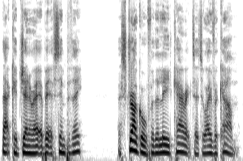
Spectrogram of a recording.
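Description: A man's voice: medium pitch, fairly even intonation, fairly quick, a little mellow, dry recording, natural voice. A man doing a cheeky plumber, blunt and matey, tossing out slang with a grin in his voice. The sound is bone-dry and close to the mic, like a small studio booth. It is a comic audio story. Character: cheeky working-class male plumber, blunt.

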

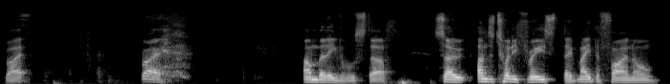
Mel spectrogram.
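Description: A man from England hosts a casual podcast chat. His voice sits very low. He teases and banters with the others, and the sound is dry and close. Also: a little slow, warm tone, no room sound. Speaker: podcast host.

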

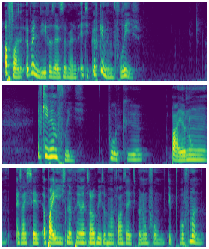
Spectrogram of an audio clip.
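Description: A woman's voice: on the low side, racing, a little mellow. A woman in her twenties with a European Portuguese accent, hosting a podcast and telling stories in a chatty way, swearing freely and mixing in English words. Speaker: podcast host. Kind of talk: casual monologue, storytelling.

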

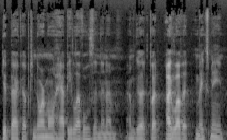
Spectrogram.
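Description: A man's voice: low voice, level tone, a little fast, a bit bright. A man talking candidly in a casual conversation, rambling with fillers and restarts.

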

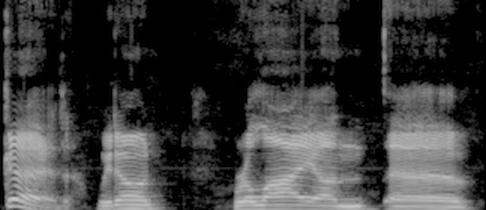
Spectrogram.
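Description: A man's voice: mid-range voice, takes it slowly, bright, forceful tone, clear, resonant tone. A man hosting a casual podcast chat over a remote call, joking and flustered by tech trouble. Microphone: remote call recording.

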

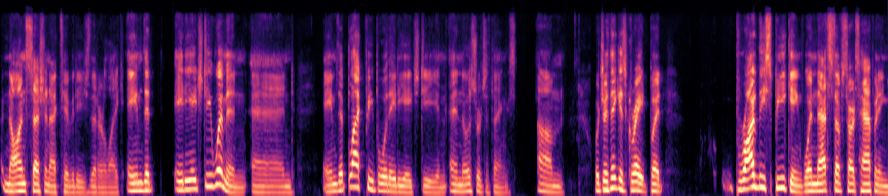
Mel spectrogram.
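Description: Male podcast voice, mid pitch, dry sound, thoughtful and self-deprecating. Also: animated, normal speed, no echo. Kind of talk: casual conversational chat.

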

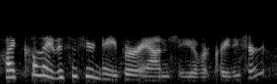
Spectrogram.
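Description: A woman's voice: on the high side, very animated, fast talker. Puzzled woman heard over the phone. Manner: polite, puzzled, asks questions. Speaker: store manager. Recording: muffled phone line.

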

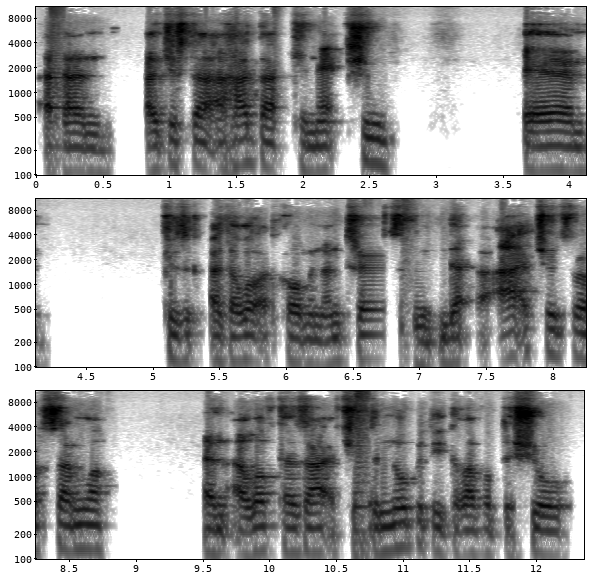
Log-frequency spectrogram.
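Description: A man's voice: fairly low pitch, darkish tone, low-quality recording. Man with a broad Scottish accent. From Scotland. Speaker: call-in guest. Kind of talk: casual reminiscing.

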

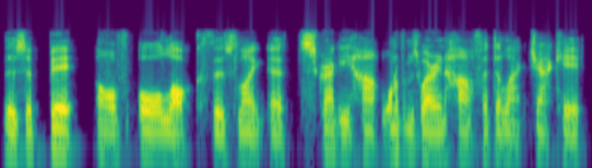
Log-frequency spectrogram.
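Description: Man, wry co-host, low voice, dull recording. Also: little pitch movement, measured pace, pushed and bright. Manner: dry, wry joker. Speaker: podcast co-host. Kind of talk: casual chat. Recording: dull lo-fi sound.

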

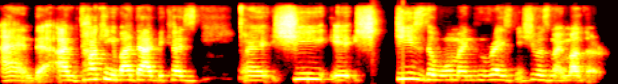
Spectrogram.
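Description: This guest is a life coach in her late thirties who came from Iran. She tells her own story in an unhurried, gravelly, mid-range voice with a darkish tone, restarting frequently and leaning on fillers.

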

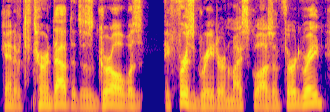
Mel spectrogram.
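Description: A man of about fifty from Israel, a podcast co-host, telling personal stories casually and haltingly. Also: on the low side, no echo. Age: around 50. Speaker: podcast co-host and emergency responder.

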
